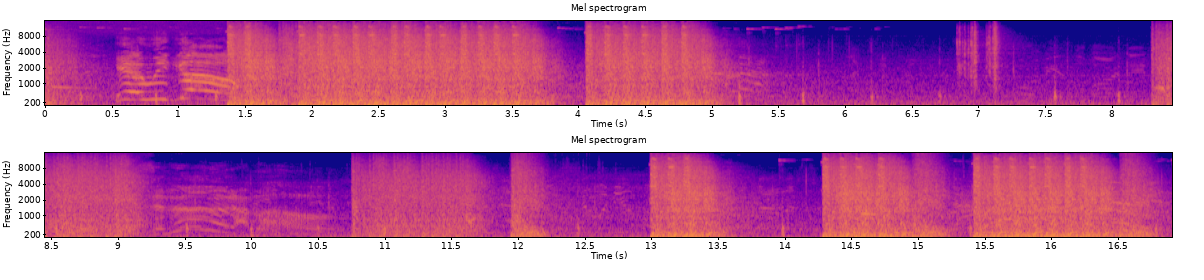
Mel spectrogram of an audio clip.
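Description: Gunfire in Grand Theft Auto IV arrives as several loud bursts of rapid shots, each lasting about a second or two, separated by quieter gaps of ambient noise.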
